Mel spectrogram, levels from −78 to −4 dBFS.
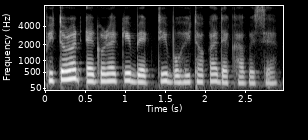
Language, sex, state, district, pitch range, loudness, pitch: Assamese, female, Assam, Kamrup Metropolitan, 190-225 Hz, -17 LUFS, 215 Hz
